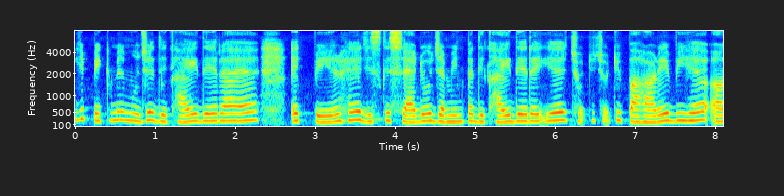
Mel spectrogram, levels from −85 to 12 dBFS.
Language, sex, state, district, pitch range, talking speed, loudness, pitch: Hindi, female, Uttarakhand, Tehri Garhwal, 200-235 Hz, 190 wpm, -15 LUFS, 225 Hz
